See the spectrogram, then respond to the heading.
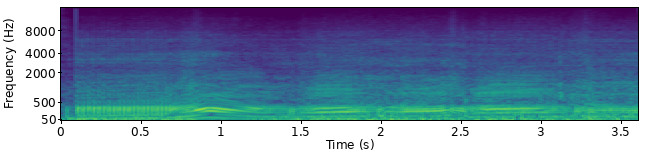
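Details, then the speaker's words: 2018 KTM XCF 350 dirt bike test ride after replacing cracked fuel pump filter: strong clean pull, revs climbing through gears without bogging or sputter, even in fifth; normal acceleration. "I can definitely tell it has more power it doesn't bog it doesn't sputter"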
